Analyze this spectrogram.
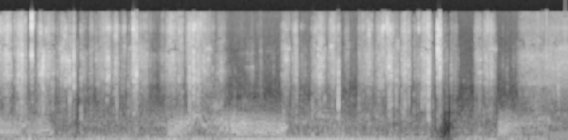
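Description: A metal tin of wet cat food being scraped and tapped out onto a plate, a run of sharp clicks and scrapes.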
